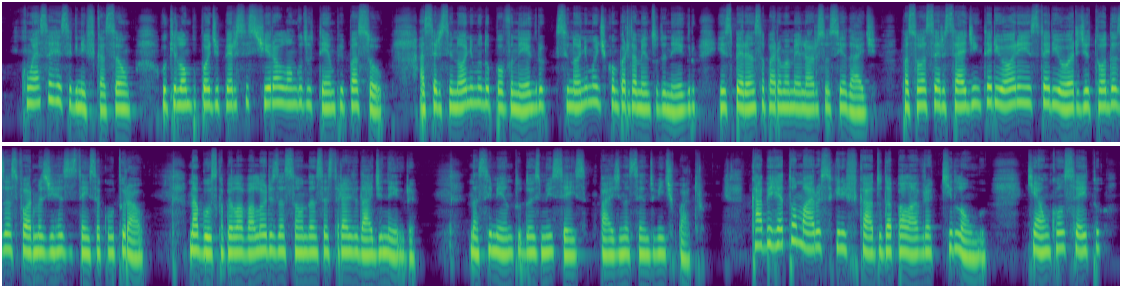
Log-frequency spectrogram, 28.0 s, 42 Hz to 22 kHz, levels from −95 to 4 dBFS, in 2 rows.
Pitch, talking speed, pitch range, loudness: 200 Hz, 140 wpm, 190-225 Hz, -20 LUFS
